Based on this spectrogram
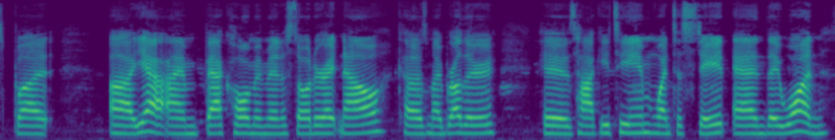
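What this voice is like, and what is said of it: Raspy voice. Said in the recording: “That would kind of explain my raspy voice, so I'm sorry about that in advance.”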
